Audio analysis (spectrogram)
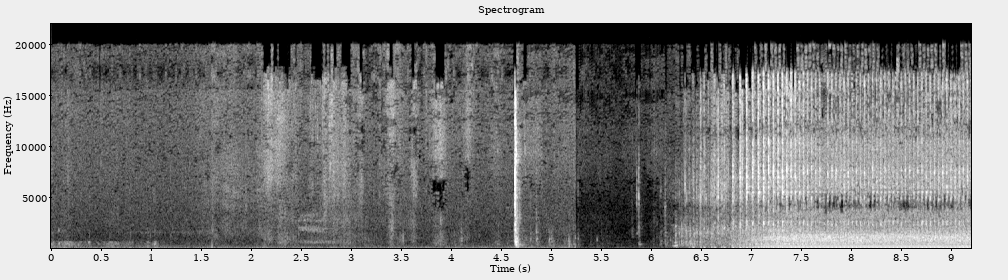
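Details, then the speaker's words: Troy-Bilt TB110 push mower with Briggs & Stratton 550EX engine, test run after fuel system cleaning following months of sitting; fires up and settles into a steady, even drone with a firm regular beat, running smooth and healthy. "sounds really good guys so i appreciate all checking out the video"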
